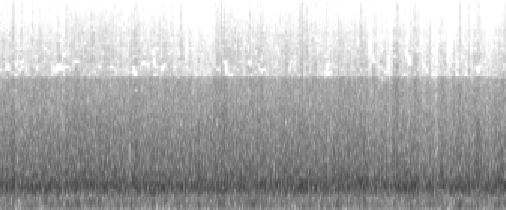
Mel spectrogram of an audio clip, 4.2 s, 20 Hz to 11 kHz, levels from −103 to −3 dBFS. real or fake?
real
